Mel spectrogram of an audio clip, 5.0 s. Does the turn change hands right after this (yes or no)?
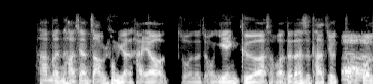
no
